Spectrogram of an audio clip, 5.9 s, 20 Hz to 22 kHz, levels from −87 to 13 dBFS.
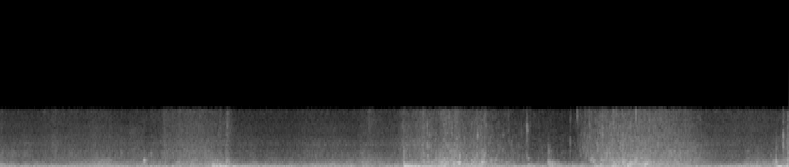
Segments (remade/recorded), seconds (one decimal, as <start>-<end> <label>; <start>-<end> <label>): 0.0-3.2 remade; 3.2-5.3 recorded; 5.3-5.9 remade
